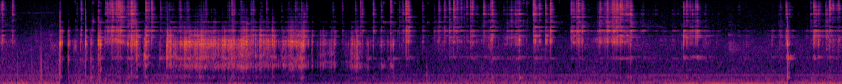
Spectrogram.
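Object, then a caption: Gold-plated metal lamp with chained lid. A gold-plated metal magic lamp has its chained lid lifted, lowered and clinked onto its hollow body. Many bright, short metallic clinks and rattles are heard, some in quick clusters, along with stretches of scratchy high-pitched rubbing over a faint low hum.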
